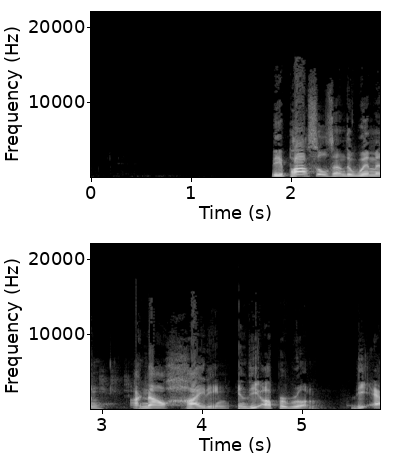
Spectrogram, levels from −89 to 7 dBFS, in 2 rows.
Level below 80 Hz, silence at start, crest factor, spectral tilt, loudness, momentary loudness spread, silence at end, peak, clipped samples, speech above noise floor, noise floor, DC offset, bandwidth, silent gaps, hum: -58 dBFS; 1.8 s; 20 dB; -5 dB/octave; -19 LUFS; 12 LU; 0 s; 0 dBFS; under 0.1%; over 71 dB; under -90 dBFS; under 0.1%; 15 kHz; none; none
